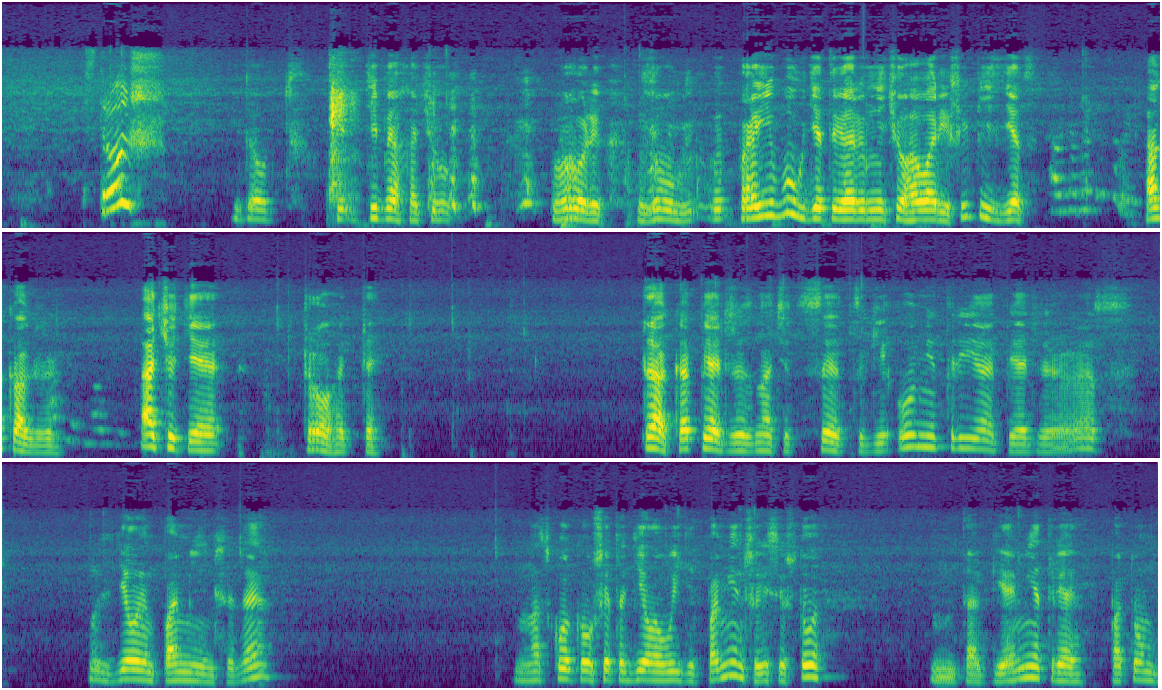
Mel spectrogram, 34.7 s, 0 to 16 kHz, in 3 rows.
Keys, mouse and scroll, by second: 1.4-6.8 drag, 8.2-11.2 drag, 12.4-13.4 shift+middle drag, 14.0 shift+middle click, 16.0 shift+middle click, 18.7-20.5 drag, 21.8-23.5 drag, 24.2 click, 25.5 shift+middle click, 26.0-28.4 middle drag, 30.0-33.7 drag.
